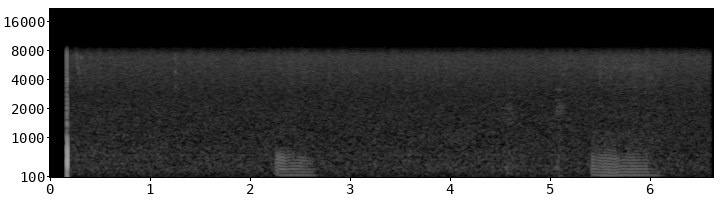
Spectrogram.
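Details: Pug dog snoring: two short buzzing, vibrating snores about three seconds apart in a quiet room.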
